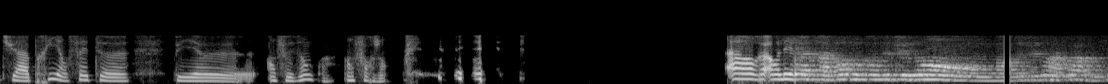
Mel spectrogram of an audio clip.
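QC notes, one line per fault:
5.18–5.24 s and 10.04–10.14 s, packet loss on an ADPCM call: hard-edged silent holes of 20 ms and 60 ms, the second about three packets long. After each hole the speech restarts slightly distorted while the decoder's predictor and step size regain step with the sender's. Unlike a plain dropout, this damaged restart settles within tens of milliseconds.
7.95 s to end, switch to a distant microphone: the speech abruptly turns roomy and hollow, loses bass, and gains background noise about 30 dB below it, though its level barely changes. The cause is likely a fallback to a farther microphone. Added reverb would not bring the sudden switch, the thinner bass or the noise. The light 32 kbit/s G.726 coding is heard alike before and after.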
